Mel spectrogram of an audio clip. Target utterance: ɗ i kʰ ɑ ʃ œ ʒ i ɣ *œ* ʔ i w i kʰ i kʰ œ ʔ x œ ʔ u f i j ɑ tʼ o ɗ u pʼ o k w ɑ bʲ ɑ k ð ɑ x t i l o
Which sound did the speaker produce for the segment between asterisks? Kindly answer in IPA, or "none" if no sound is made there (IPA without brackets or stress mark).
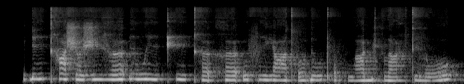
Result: œ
